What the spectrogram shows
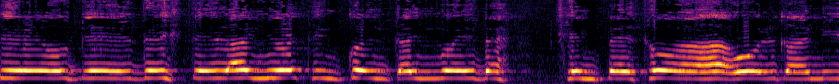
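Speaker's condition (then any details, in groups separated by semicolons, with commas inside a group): Cerebral palsy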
